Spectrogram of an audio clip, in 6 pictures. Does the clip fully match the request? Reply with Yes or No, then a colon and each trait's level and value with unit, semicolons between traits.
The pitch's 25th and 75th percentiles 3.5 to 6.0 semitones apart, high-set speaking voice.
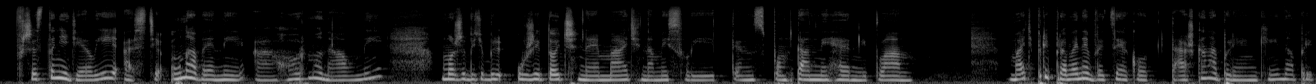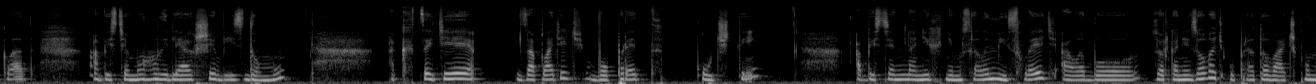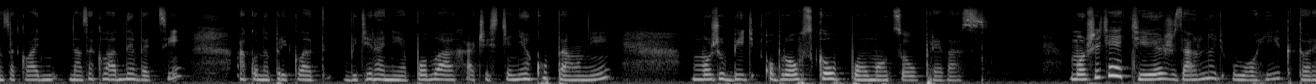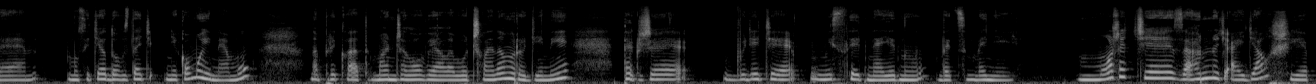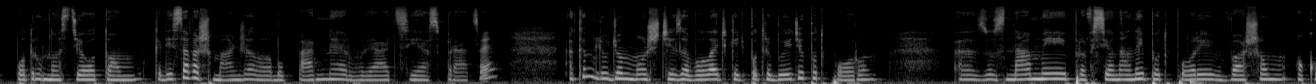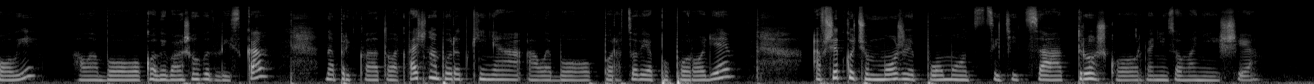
No: average, 2.8 semitones; high, 220 Hz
